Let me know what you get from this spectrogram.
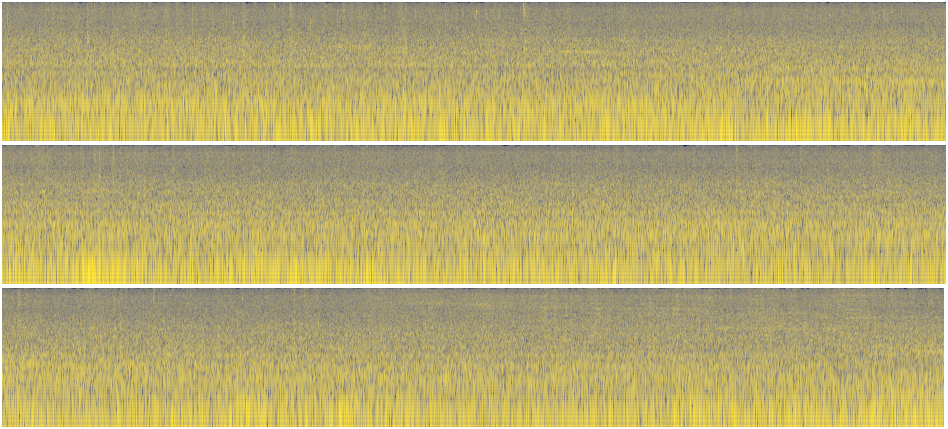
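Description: Heavy rain pouring down in a steady, even hiss, with cars driving along a wet street below.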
